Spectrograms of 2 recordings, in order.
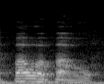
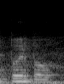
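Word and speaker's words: boerboel: got one, and I'd call it a boa bowl, but what's the proper way of saying it? A burble. Burble. So he's got burbles. Yeah. And these dogs, you've got to check them out. It's spelt B-O-E-R, B-O-E-L. B-O-E-L.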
